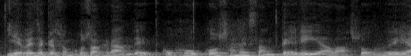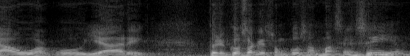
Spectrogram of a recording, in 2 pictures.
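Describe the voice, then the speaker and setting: A man's voice: medium pitch, expressive, fairly quick, dark tone. A middle-aged man preaching a sermon with emphatic, swinging delivery and joking asides.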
